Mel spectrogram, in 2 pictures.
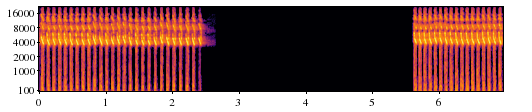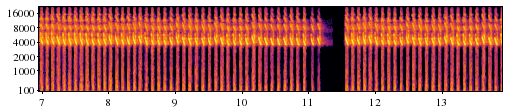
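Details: Javan prinia, Cililin 'tembakan' song used to tutor songbirds: long bursts of rapid, shrill chip notes. The first burst is separated from the next by about three seconds of silence, and a brief pause follows later.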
